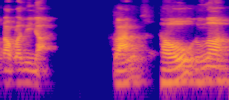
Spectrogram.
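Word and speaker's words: 亠: là gì nhở đoán thấu Đúng rồi T đọc thành th th u sắc thấu lớ cùng đọc thấu thấu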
